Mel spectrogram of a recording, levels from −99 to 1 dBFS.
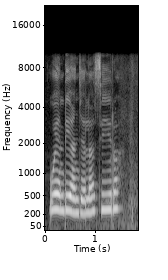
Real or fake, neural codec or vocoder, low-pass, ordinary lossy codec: real; none; 9.9 kHz; none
